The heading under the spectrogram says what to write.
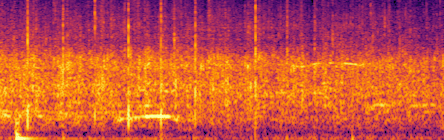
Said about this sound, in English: So say thank you to them. Big round of applause.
